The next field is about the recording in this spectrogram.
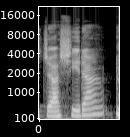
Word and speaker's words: Yashira: So it's Yashira. Y-A-S-H-I-R-A.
